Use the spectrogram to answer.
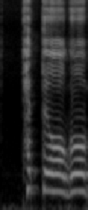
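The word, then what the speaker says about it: טית: 테트하고 비슷한 게 이제 이 맨 끝에 자가 타우라는 게 있어요. 타우. 요거는 둘 다 트자 발음인데 T 발음인데 요 테트는 요거보다 좀 강하게 발음을 해줍니다.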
